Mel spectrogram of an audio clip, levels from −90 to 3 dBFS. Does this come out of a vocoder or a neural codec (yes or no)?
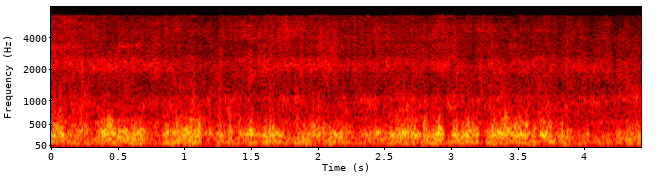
yes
